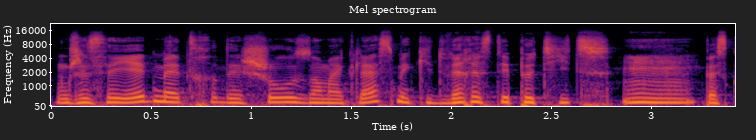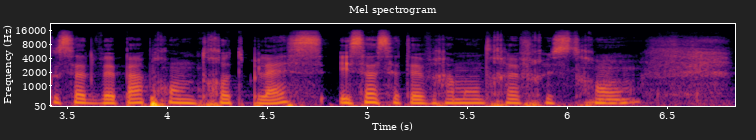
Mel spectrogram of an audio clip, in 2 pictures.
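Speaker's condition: No condition

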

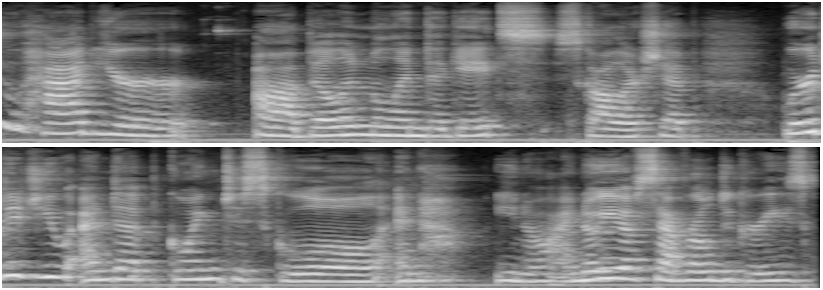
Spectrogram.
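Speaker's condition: No condition

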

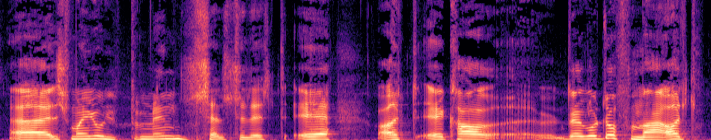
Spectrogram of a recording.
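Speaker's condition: Cerebral palsy; uses a walking stick

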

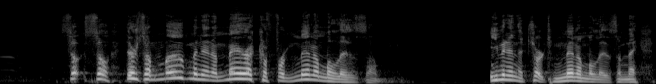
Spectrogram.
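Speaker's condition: Cleft lip and palate; congenital

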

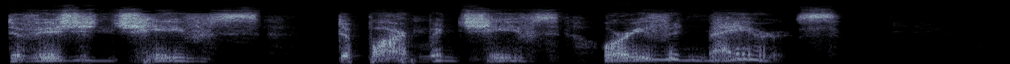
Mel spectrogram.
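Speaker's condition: Spasmodic dysphonia; on Botox treatment

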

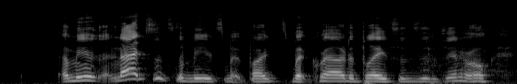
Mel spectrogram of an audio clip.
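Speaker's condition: Cerebral palsy; wheelchair user

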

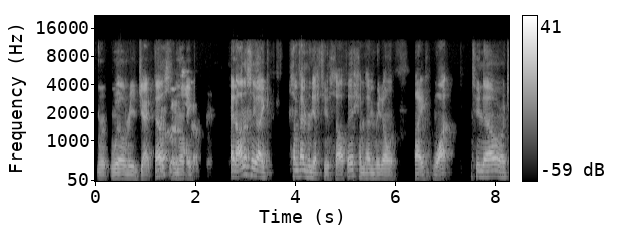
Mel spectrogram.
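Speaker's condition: Bilateral cleft lip; congenital bilateral

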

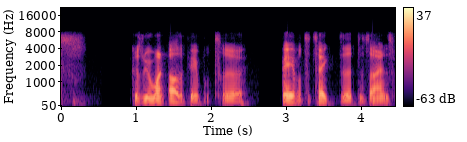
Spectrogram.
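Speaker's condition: Duchenne muscular dystrophy; genetic, progressive

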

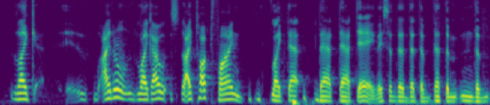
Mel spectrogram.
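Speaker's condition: Stutter; frequent word, phrase and part-word repetitions during conversation; repeats words, phrases and initial sounds; repeated words

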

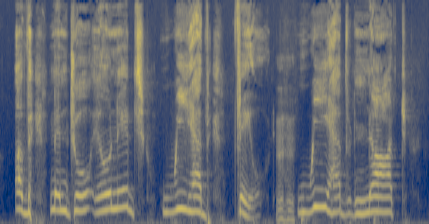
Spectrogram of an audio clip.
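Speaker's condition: Cerebral palsy; developmental

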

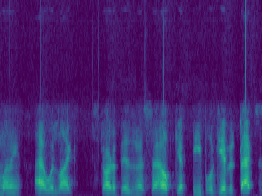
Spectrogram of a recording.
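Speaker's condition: Traumatic brain injury; does not talk well on phone, hosts mistook speech for sounding drunk

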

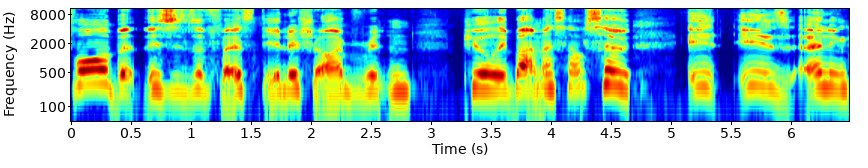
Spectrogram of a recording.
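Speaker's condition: Cerebral palsy; full-time wheelchair user

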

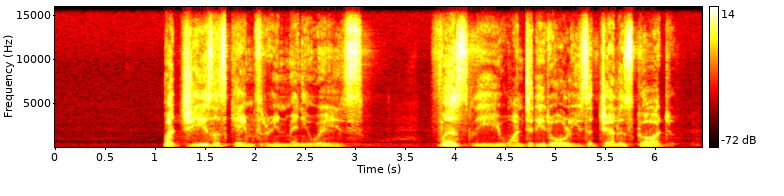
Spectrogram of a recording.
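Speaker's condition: Total laryngectomy; total laryngectomy for very rare deep laryngeal cancer

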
